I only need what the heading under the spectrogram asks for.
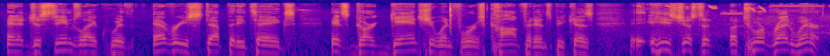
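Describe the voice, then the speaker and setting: A mid-pitched man talking golf with chatty enthusiasm and easy laughter in scripted video game commentary. Clear background noise runs under the track. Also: normal speed, a bit bright. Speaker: guest golf analyst.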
